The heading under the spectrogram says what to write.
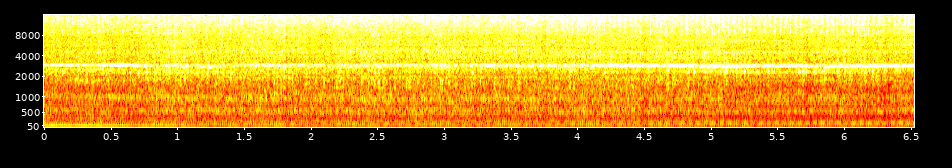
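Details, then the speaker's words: ProCharger-supercharged Scat Pack at idle after the shop fixed its tune: steady high blower whine over an even idle rumble, constant pitch; normal. Owner thinks the earlier louder whine was perhaps from a cold engine. "let's go take a listen to it though I want to see if the supercharger sounds different"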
